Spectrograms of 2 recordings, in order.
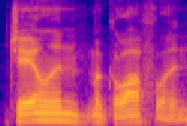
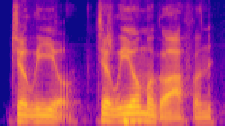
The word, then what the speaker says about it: Jaleel McLaughlin: And Jalen McLaughlin, did I say his name right? It's Jaleel. Yeah, Jalen McLaughlin. Jaleel McLaughlin, undrafted running back going into year 2.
